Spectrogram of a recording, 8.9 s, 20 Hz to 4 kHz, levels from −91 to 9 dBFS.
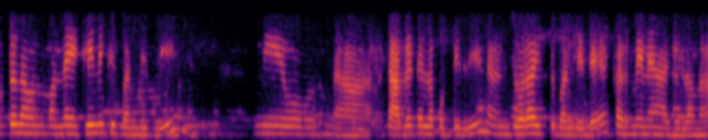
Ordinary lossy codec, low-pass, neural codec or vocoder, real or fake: none; 3.6 kHz; none; real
